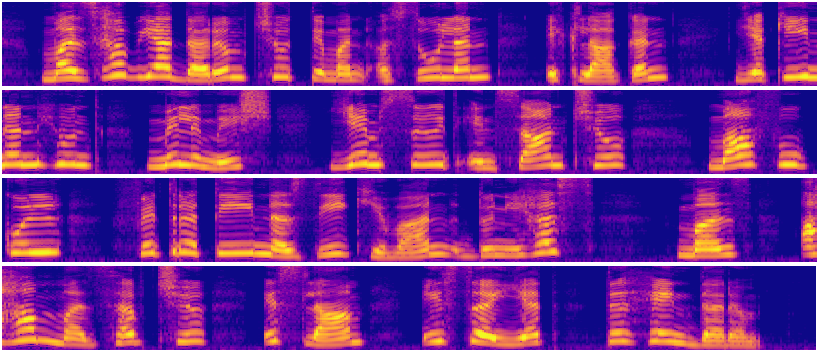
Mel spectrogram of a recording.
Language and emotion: Kashmiri, neutral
